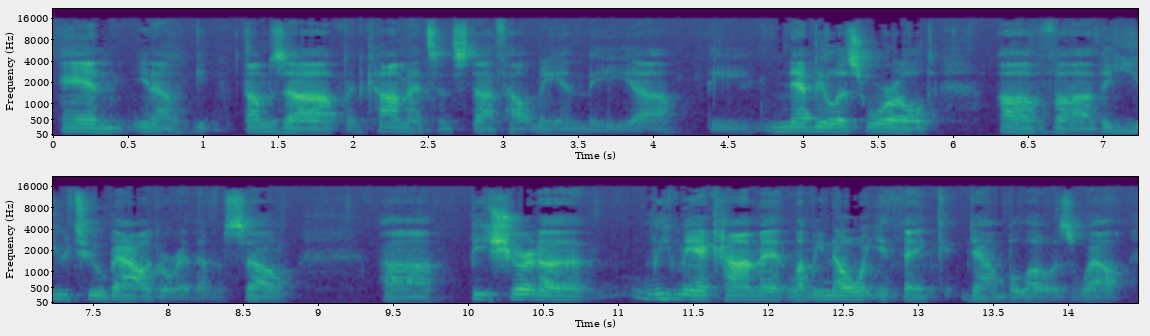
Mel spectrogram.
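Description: A middle-aged man talks through a model kit review at his home hobby desk in a relaxed, easygoing way, full of ums and uhs. He sounds at an even, middle pitch, recorded by a desk webcam. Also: a little slow, vocal fry. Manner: relaxed, chatty, many fillers. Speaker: scale model builder, channel host. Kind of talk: casual build review.

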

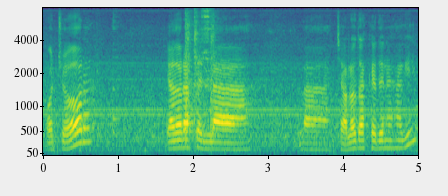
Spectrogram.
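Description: In a noisy professional kitchen, a middle-aged chef with a fairly high, expressive voice takes his time walking through a dish step by step. He explains each stage of the cooking demonstration and keeps checking in with his listener by saying "vale."

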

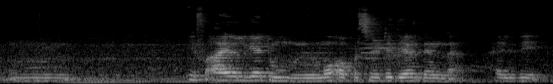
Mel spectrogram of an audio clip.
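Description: A young man from Nepal answers interview questions in a polite, halting way, pausing often. His voice sits a little high for a man and comes from a distance in an echoey room. Steady noise runs behind him. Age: 20s. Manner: hesitant, polite, halting English with many pauses. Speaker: job applicant. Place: small indoor office. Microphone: camera a few feet away. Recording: echoey room, far from mic, clear background noise.

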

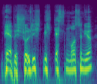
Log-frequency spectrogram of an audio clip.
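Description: A man voicing a bold young male musketeer in an audiobook, speaking with a steady, respectful composure. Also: mid-range voice, fairly quick, gravelly, no echo, studio quality, voice pushed up. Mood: calm, defiant. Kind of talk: audiobook character voice.

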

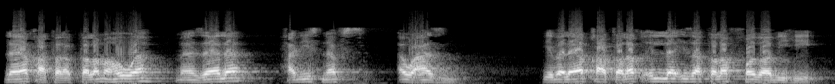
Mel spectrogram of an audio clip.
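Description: A man with an Egyptian accent teaching Islamic jurisprudence in a religious lesson. He reads a classical text, then explains it in everyday speech and keeps asking his students whether it is clear. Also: mid-range voice, moderate pace, warm tone, muffled recording. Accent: Egyptian Arabic. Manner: explains plainly, often asks listeners if it is clear.

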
